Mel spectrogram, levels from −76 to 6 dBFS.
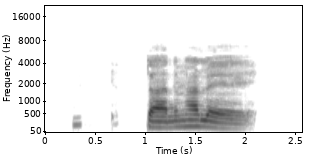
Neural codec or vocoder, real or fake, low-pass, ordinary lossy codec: codec, 16 kHz in and 24 kHz out, 2.2 kbps, FireRedTTS-2 codec; fake; 7.2 kHz; MP3, 32 kbps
